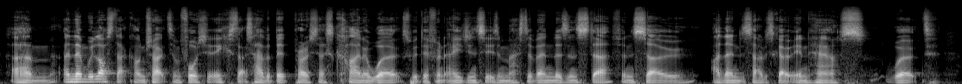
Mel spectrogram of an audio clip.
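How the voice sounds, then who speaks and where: A man with an East Midlands accent, very deep and low in pitch, at a fairly quick pace with hardly any pauses, in a very clean recording with a silent background. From England, Derbyshire (East Midlands). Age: 40s. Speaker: recruitment leader. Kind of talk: podcast interview. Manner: casual, chatty.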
